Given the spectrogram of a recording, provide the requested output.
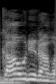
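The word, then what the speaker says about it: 高丽: 시진핑 주석이 만나기 전에 7인자인 장까오리 그 사람의 한자 이름이 우리의 고려시대의 고려랑 같습니다. 발음을 까오리라고 하는데 나는 까오리 고려라는 이름을 갖고 있어.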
